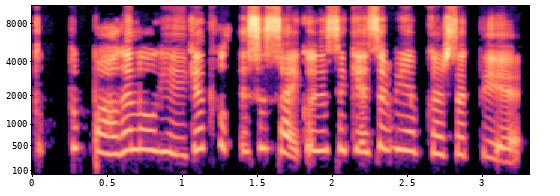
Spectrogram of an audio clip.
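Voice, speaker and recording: A woman's voice: extremely high pitch, fast, warm tone, no room sound, studio quality, voice pushed up. A woman voicing a hurt, upset young woman in a spoken story, answering in a curt, dismissive way.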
